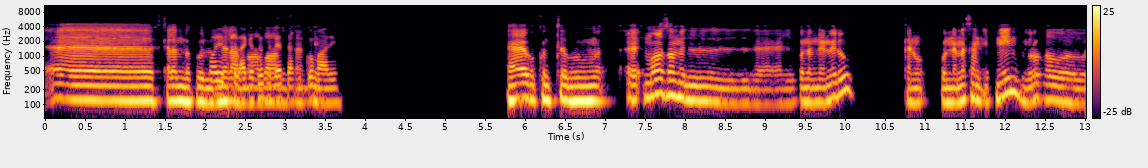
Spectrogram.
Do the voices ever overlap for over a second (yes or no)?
yes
